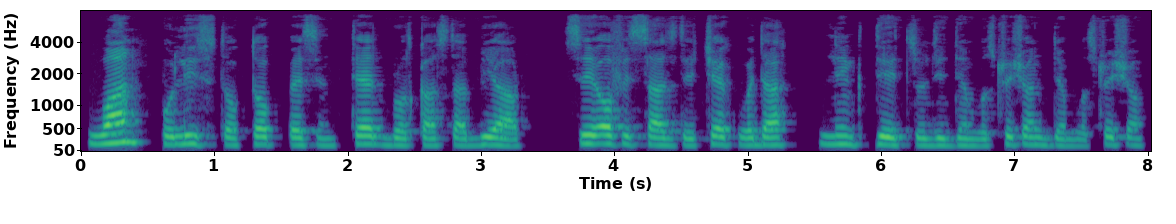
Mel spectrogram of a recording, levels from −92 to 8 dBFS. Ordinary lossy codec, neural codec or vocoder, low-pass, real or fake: none; none; 7.2 kHz; real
